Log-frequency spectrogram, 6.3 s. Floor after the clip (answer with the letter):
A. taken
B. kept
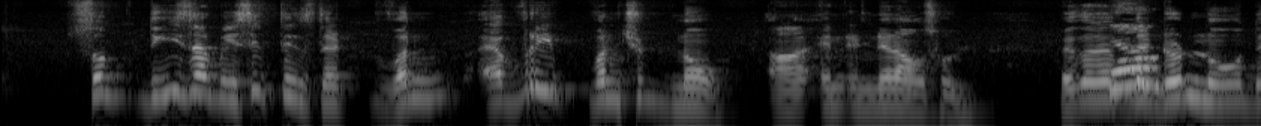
B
